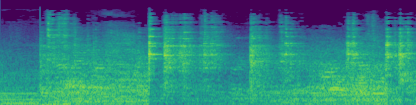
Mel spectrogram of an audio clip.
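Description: Breakfast-room clatter: dishes and cutlery clinking, with several sharp clinks, over background chatter.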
